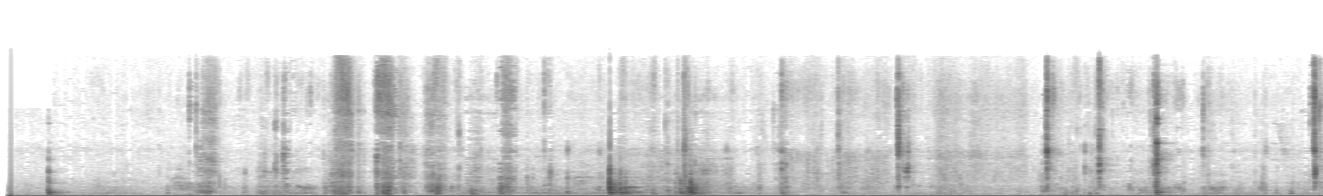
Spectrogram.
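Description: A person chewing food close up, with irregular crisp crunches and mouth clicks, the loudest about four and a half and five seconds in, over a steady low hum.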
